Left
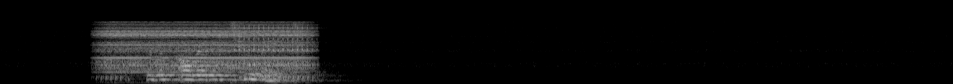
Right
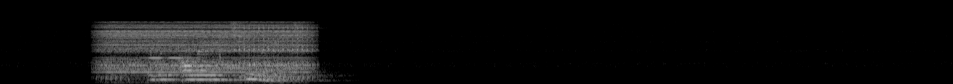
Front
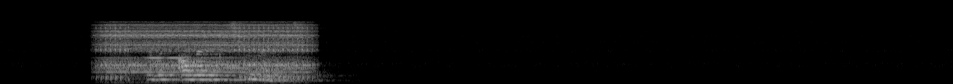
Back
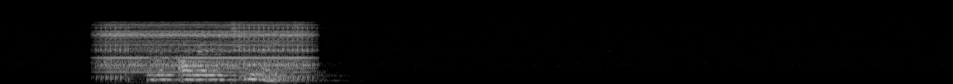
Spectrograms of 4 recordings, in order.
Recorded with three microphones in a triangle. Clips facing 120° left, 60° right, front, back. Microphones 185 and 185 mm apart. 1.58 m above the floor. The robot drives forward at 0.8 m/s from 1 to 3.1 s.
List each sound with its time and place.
1.5 s a woman speaking: 100° left, 5 m; by 3.1 s 110° left, 5 m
